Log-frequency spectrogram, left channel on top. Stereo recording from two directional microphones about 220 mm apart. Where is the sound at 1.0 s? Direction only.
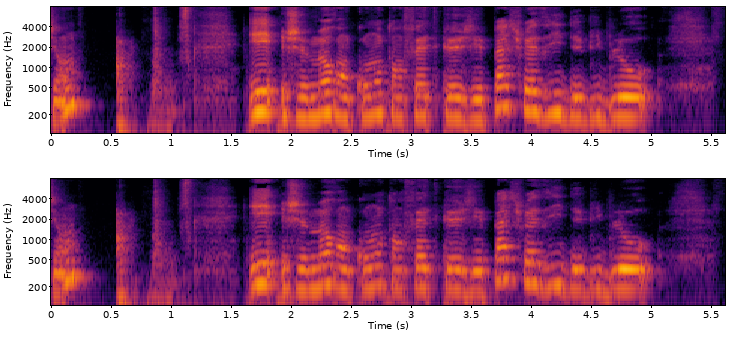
45° left (ahead or behind).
